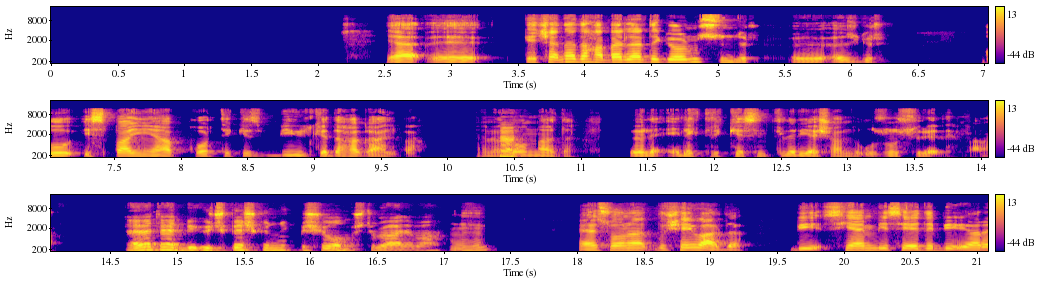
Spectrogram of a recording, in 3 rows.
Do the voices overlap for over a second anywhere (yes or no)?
no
